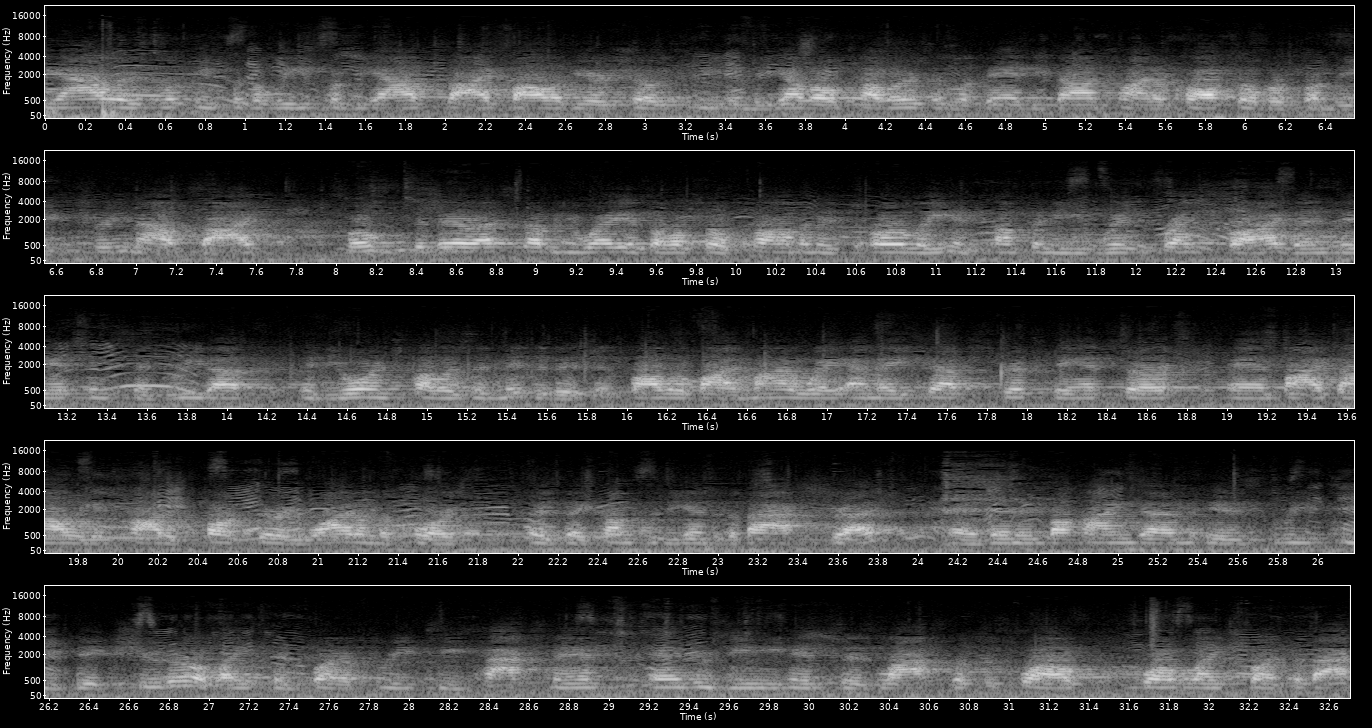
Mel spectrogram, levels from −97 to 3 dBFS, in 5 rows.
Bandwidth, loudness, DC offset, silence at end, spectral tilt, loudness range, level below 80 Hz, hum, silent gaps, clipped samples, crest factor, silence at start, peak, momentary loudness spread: 8.4 kHz; -24 LUFS; under 0.1%; 0 s; -7.5 dB/octave; 4 LU; -46 dBFS; none; none; under 0.1%; 20 dB; 0 s; -2 dBFS; 12 LU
